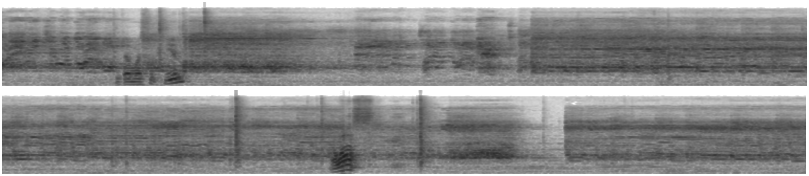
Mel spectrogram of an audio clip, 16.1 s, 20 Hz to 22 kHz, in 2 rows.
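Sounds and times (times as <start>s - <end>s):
toy belt electronic music with chant: 0.0s - 16.0s.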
